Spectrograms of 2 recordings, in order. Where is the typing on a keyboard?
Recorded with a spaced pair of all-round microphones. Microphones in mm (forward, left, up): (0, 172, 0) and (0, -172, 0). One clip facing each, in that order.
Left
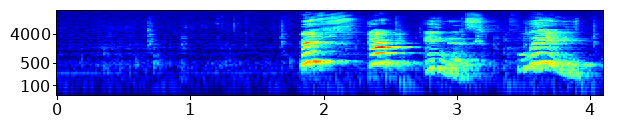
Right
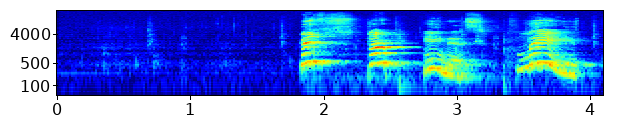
I don't hear typing on a keyboard.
